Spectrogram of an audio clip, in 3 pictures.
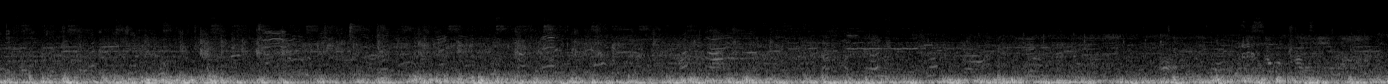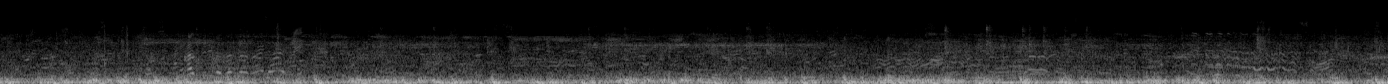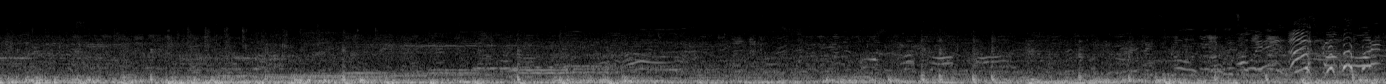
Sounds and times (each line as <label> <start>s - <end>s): distand sounds of a demonstration 0.0s - 41.6s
